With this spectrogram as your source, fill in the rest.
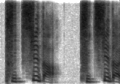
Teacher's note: if this 티읕 meets 이, then it becomes 치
